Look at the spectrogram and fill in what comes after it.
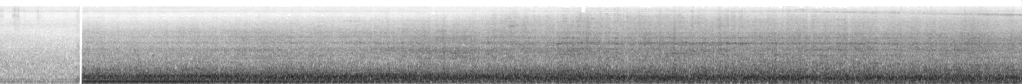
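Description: A train passing close by: the steady rumble and rattle of rail cars rolling on the track, with a low hum under it. It starts abruptly a little under a second in.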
